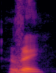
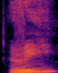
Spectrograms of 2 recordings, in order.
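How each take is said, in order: First: The vowel is a short 'eh' sound. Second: The vowel is a long 'ee' sound. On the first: The speaker calls it right. "ये ई नहीं है, ये ए है।" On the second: The speaker calls it wrong. "री नहीं"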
